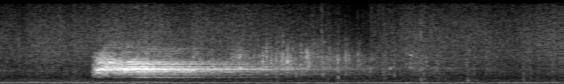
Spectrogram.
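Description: A flare sizzles and hisses as it burns.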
